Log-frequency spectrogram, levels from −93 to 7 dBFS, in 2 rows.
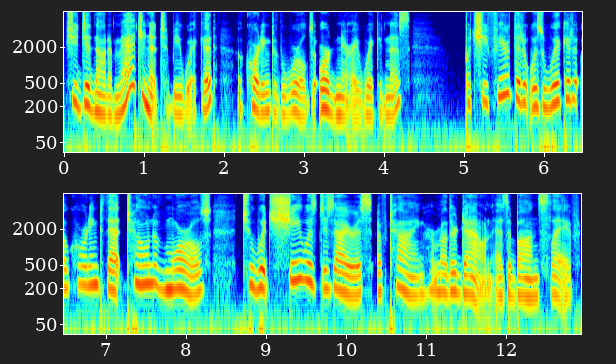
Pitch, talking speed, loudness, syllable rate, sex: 195 Hz, 185 wpm, -19 LUFS, 5.5 syllables/s, female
